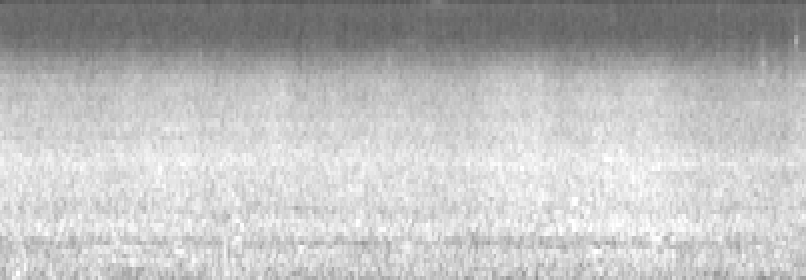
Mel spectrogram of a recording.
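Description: Steady roar of heavy ocean surf, big waves breaking into white water.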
